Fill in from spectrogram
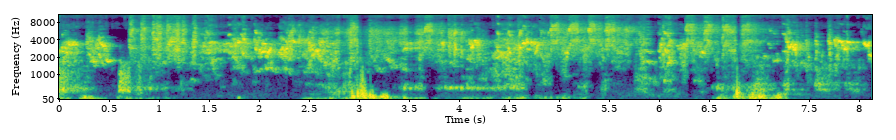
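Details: Happy budgies fill the air with thick, high chattering and squeaky chirps, many voices together, interrupted by a few low bumps and rustles.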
